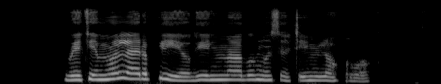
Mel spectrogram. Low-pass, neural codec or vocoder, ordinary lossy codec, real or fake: 14.4 kHz; codec, 32 kHz, 1.9 kbps, SNAC; none; fake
